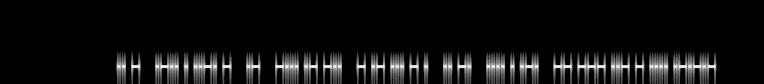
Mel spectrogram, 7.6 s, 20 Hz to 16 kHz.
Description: Morse code, heard as a keyed tone, about 50 wpm, 700 Hz. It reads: IT LEFT A BAD TASTE IN HER MOUTH.
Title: Sentences from Top 1500 Words 50wpm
